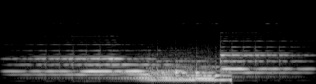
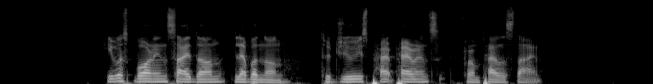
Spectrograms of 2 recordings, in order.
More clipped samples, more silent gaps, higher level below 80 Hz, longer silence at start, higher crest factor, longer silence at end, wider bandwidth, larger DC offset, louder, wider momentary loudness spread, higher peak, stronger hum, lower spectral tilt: neither; neither; second, -68 dBFS vs -34 dBFS; second, 0.05 s vs 1.05 s; about the same, 16 dB vs 18 dB; second, 0 s vs 1.15 s; second, 3.9 kHz vs 15 kHz; neither; first, -18 LUFS vs -27 LUFS; about the same, 14 LU vs 12 LU; first, -4 dBFS vs -10 dBFS; neither; first, -10 dB/octave vs -6.5 dB/octave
